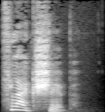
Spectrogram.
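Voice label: "flagship", British English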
